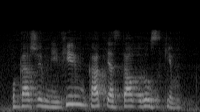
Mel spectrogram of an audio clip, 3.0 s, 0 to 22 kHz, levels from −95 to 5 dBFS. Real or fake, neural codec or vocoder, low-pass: fake; codec, 16 kHz, 0.8 kbps, ZipCodec; 7.2 kHz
